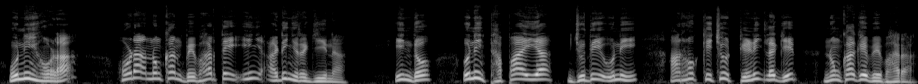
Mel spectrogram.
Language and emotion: Santali, angry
